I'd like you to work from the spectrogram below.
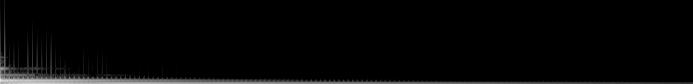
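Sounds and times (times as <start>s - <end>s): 
mallet note in C: 0.0s - 1.6s.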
